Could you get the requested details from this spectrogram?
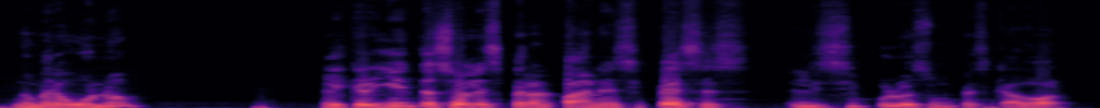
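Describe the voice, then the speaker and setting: A man's voice: high-pitched, lively intonation, normal speed, darkish tone, faint music behind. Spanish-speaking male pastor preaching a sermon. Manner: preacherly, reads scripture aloud, addresses congregation as brothers; frequent interjected amén and ¿verdad?. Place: church.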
